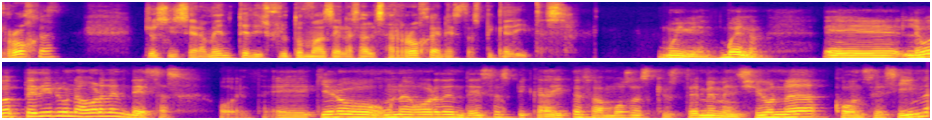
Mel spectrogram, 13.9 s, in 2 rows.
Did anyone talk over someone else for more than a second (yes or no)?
no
